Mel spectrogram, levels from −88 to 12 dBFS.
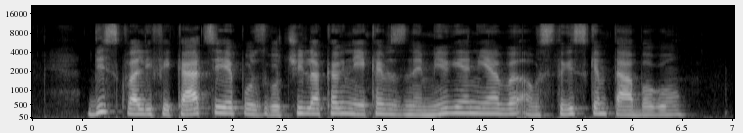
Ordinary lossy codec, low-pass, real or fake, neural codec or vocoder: AAC, 48 kbps; 10.8 kHz; real; none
